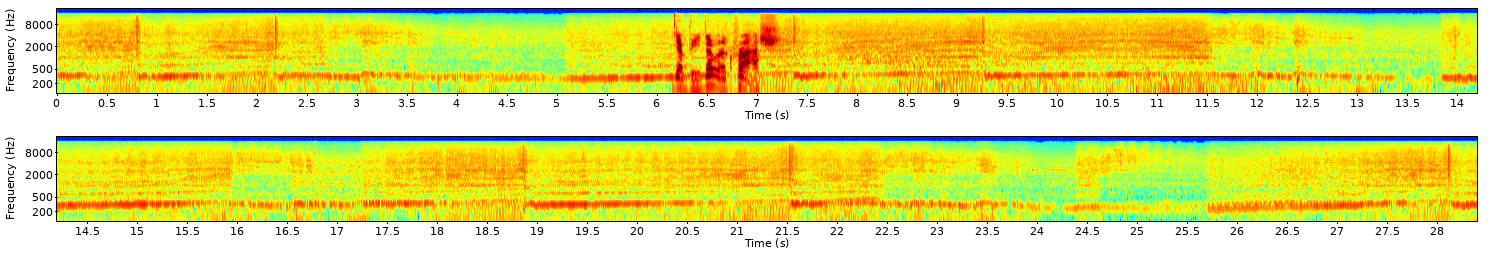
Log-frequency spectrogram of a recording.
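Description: A racing car engine whines loudly, rising and falling in pitch as it shifts gears.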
